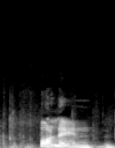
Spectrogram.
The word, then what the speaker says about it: Polene: So this is my first bag and the brand is Polene. This is how I think you pronounce it. That's how other people said it on the internet, so it must be true.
